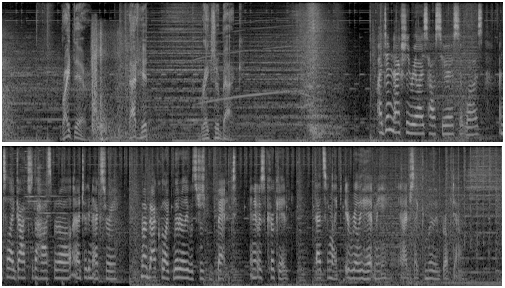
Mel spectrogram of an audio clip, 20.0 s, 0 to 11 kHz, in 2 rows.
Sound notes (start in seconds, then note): 1.5 tube thudding; 4.7 sirens blaring; 6.1 air whoosh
